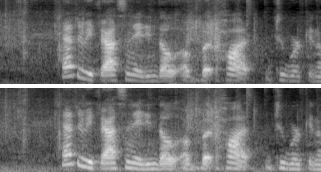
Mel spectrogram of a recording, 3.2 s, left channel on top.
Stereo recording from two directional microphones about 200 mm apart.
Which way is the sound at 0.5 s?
5° left (ahead or behind).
